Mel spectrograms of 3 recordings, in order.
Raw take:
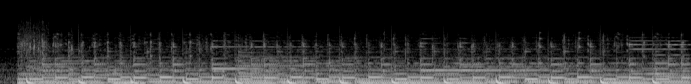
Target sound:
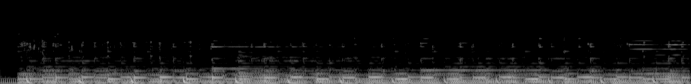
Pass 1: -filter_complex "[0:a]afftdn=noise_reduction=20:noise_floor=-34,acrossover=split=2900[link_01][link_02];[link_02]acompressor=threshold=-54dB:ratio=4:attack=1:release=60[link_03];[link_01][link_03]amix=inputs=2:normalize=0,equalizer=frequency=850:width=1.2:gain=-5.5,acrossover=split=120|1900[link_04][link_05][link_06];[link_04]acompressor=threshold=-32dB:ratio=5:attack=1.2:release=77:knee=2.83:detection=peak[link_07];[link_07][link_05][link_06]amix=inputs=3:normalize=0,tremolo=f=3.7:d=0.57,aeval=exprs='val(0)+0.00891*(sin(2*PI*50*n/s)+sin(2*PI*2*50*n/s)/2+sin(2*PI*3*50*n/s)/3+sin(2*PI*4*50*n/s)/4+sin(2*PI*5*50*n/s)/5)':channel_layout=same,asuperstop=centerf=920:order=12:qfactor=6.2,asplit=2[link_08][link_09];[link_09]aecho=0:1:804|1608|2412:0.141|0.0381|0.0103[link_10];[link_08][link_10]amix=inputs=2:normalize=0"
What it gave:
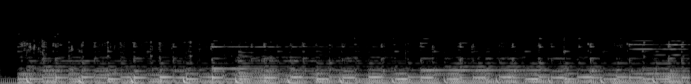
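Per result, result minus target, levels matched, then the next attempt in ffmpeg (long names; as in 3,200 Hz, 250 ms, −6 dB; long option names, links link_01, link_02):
1,000 Hz band +7.5 dB; 2,000 Hz band +4.0 dB
-filter_complex "[0:a]afftdn=noise_reduction=20:noise_floor=-34,acrossover=split=2900[link_01][link_02];[link_02]acompressor=threshold=-54dB:ratio=4:attack=1:release=60[link_03];[link_01][link_03]amix=inputs=2:normalize=0,equalizer=frequency=850:width=1.2:gain=-16,acrossover=split=120|1900[link_04][link_05][link_06];[link_04]acompressor=threshold=-32dB:ratio=5:attack=1.2:release=77:knee=2.83:detection=peak[link_07];[link_07][link_05][link_06]amix=inputs=3:normalize=0,tremolo=f=3.7:d=0.57,aeval=exprs='val(0)+0.00891*(sin(2*PI*50*n/s)+sin(2*PI*2*50*n/s)/2+sin(2*PI*3*50*n/s)/3+sin(2*PI*4*50*n/s)/4+sin(2*PI*5*50*n/s)/5)':channel_layout=same,asuperstop=centerf=920:order=12:qfactor=6.2,asplit=2[link_08][link_09];[link_09]aecho=0:1:804|1608|2412:0.141|0.0381|0.0103[link_10];[link_08][link_10]amix=inputs=2:normalize=0"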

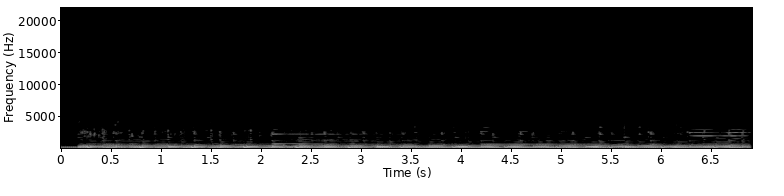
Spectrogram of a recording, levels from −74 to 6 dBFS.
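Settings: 2,000 Hz band +3.0 dB
-filter_complex "[0:a]afftdn=noise_reduction=20:noise_floor=-34,acrossover=split=2900[link_01][link_02];[link_02]acompressor=threshold=-54dB:ratio=4:attack=1:release=60[link_03];[link_01][link_03]amix=inputs=2:normalize=0,equalizer=frequency=850:width=1.2:gain=-16,acrossover=split=120|1900[link_04][link_05][link_06];[link_04]acompressor=threshold=-32dB:ratio=5:attack=1.2:release=77:knee=2.83:detection=peak[link_07];[link_07][link_05][link_06]amix=inputs=3:normalize=0,tremolo=f=3.7:d=0.57,aeval=exprs='val(0)+0.00891*(sin(2*PI*50*n/s)+sin(2*PI*2*50*n/s)/2+sin(2*PI*3*50*n/s)/3+sin(2*PI*4*50*n/s)/4+sin(2*PI*5*50*n/s)/5)':channel_layout=same,asuperstop=centerf=920:order=12:qfactor=6.2,equalizer=frequency=1800:width=1.7:gain=-5,asplit=2[link_08][link_09];[link_09]aecho=0:1:804|1608|2412:0.141|0.0381|0.0103[link_10];[link_08][link_10]amix=inputs=2:normalize=0"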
